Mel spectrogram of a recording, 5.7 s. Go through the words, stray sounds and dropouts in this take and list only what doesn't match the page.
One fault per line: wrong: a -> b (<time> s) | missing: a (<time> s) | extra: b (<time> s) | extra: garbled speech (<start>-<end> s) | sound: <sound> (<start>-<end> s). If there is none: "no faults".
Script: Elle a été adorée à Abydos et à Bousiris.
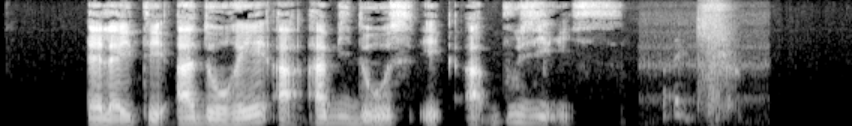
sound: sneeze (4.4-4.9 s)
